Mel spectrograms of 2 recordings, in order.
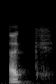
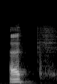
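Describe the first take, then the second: First: The final consonant ends with free flowing breath. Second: The same.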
